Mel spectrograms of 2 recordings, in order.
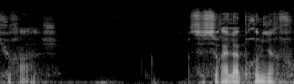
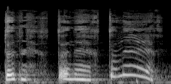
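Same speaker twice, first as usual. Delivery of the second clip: high piercing call; desperate cry; 7 dB louder, slower than usual. A narrator's reading. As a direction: scream his name after the van. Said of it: "cria-t-elle".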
